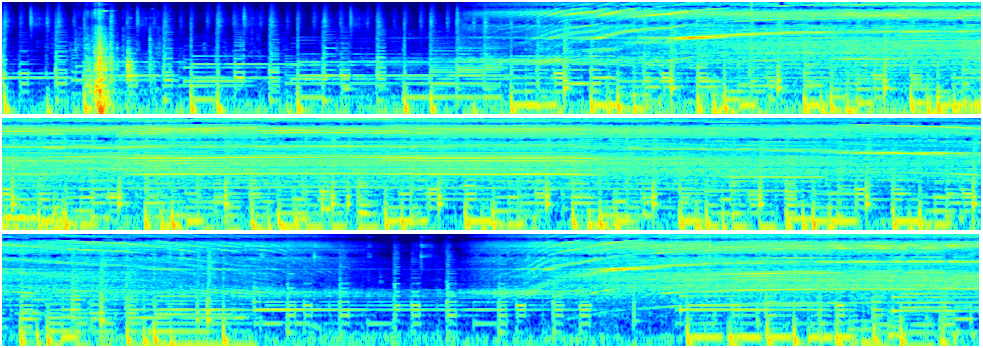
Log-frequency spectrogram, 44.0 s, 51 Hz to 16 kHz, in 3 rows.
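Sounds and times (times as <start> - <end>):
rotary tool whining: 6.8 - 44.0.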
